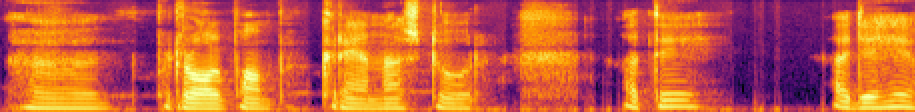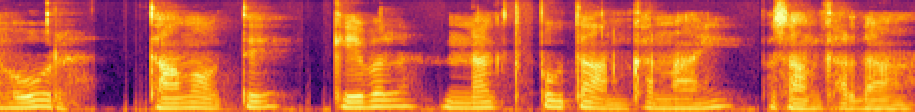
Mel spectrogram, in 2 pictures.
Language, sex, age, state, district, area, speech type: Punjabi, male, 18-30, Punjab, Hoshiarpur, urban, spontaneous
